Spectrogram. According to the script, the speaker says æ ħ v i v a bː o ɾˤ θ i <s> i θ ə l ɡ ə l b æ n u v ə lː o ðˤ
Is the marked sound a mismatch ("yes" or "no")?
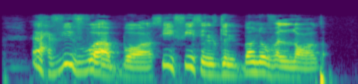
yes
